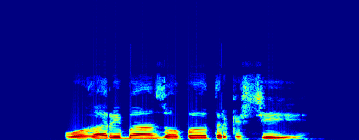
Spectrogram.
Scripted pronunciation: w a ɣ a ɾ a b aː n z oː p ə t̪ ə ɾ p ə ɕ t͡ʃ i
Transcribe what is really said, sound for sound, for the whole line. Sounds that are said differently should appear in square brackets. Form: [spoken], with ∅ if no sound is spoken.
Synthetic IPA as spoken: w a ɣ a ɾ [i] b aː n z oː p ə t̪ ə ɾ [k] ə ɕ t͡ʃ i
